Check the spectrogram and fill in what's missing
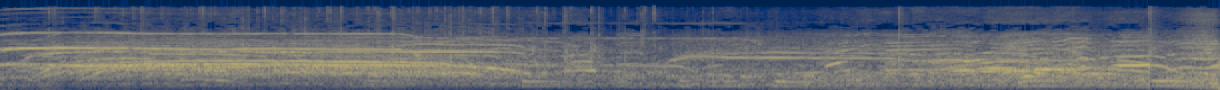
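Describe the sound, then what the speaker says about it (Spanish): Crowd at an outdoor concert in a town plaza cheering, whooping and shouting loudly, a dense wash of voices that dips briefly midway before swelling again. "El aplauso que se vale."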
